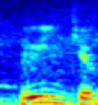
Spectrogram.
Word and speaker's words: Ouija: Yeah, that's how you say It's it. pronounced Ouija. It's pronounced Ouija board.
